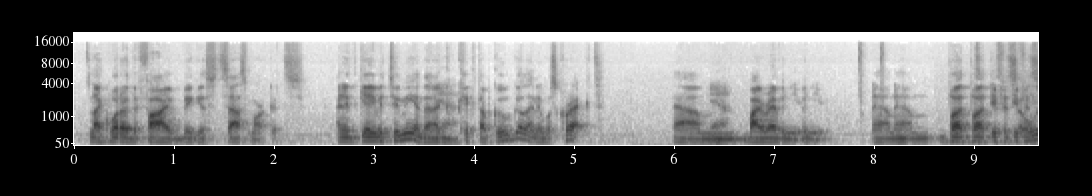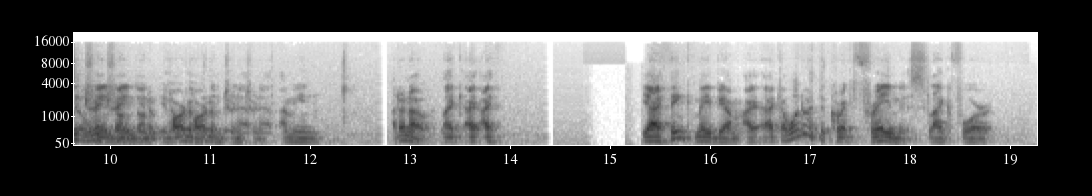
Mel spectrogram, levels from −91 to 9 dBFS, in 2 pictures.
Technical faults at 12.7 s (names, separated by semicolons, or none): comfort noise in place of the background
